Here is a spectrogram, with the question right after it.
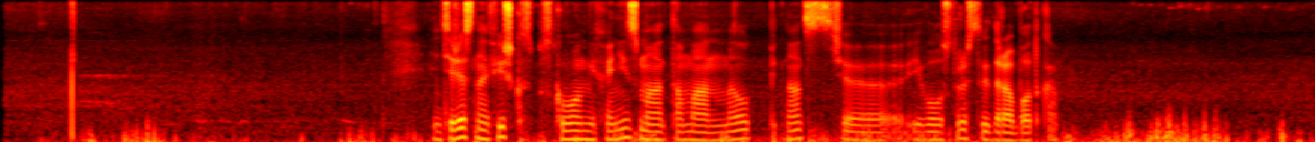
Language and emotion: Russian, neutral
